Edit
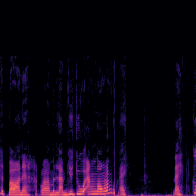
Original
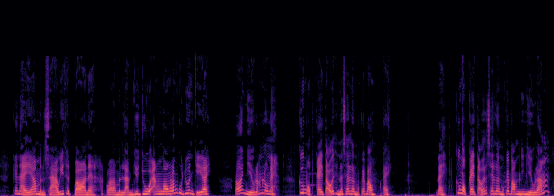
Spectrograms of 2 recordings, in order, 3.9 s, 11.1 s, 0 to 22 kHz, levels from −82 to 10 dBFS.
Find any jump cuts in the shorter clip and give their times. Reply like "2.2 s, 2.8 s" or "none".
2.3 s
